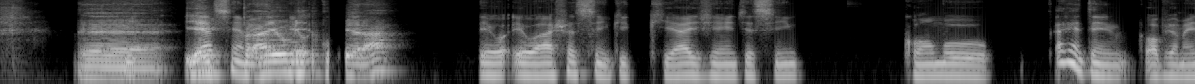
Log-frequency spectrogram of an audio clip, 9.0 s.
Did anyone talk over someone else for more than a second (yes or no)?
yes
